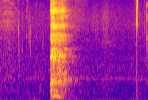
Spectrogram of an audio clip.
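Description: A man clears his throat once, briefly, a little under a second in.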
